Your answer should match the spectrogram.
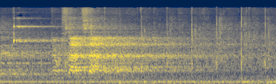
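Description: Light thuds of feet hopping on a hardwood gym floor, over a steady low hum, with a brief high squeak near the start.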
